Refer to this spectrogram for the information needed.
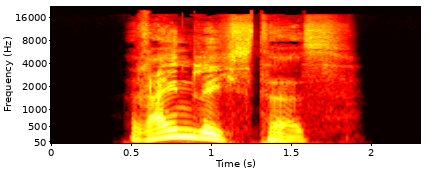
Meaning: strong/mixed nominative/accusative neuter singular superlative degree of reinlich
- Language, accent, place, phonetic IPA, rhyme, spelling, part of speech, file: German, Germany, Berlin, [ˈʁaɪ̯nlɪçstəs], -aɪ̯nlɪçstəs, reinlichstes, adjective, De-reinlichstes.ogg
